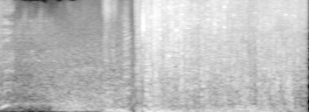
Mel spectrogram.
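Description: Ice shatters with a loud crash.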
